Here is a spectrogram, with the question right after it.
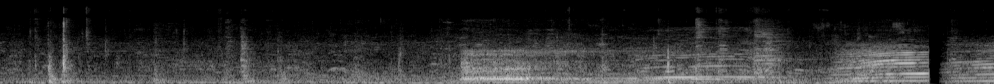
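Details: Angry cattle in Indonesia: after scattered knocks and clatter, loud sustained bellows begin midway, followed by a high, rising moo before a short cut.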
